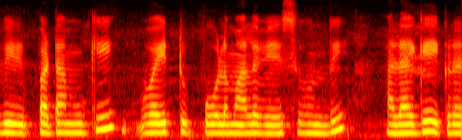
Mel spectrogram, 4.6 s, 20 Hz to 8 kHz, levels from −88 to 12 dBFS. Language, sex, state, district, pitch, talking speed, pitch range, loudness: Telugu, female, Andhra Pradesh, Sri Satya Sai, 190 Hz, 130 wpm, 185-200 Hz, -17 LUFS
